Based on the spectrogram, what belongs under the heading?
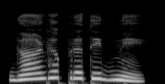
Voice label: "ಗಾಢಪ್ರತಿಜ್ಞೆ", Kannada; gāḍha pratijñe; noun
